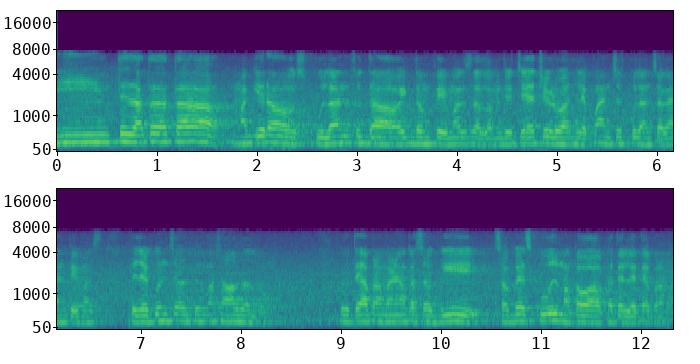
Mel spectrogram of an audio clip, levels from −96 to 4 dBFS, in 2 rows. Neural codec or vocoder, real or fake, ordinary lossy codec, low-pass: vocoder, 44.1 kHz, 128 mel bands, Pupu-Vocoder; fake; none; 7.2 kHz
